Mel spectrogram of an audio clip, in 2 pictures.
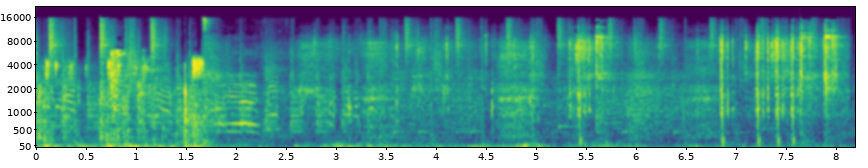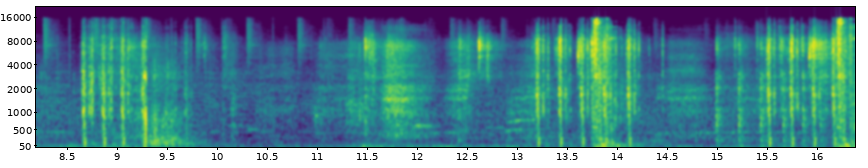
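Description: Electronic background music over airsoft gunfire: many sharp, irregularly spaced shots.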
